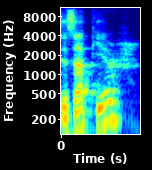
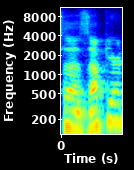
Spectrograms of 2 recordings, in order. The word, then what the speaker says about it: Zapier: Probably because their slogan is "makes you happier." Then I think it's Zapier, maybe. Zapier.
